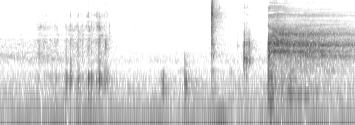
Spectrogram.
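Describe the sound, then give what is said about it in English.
A few soft wet clicks and smacks, then a long, loud, hissing slurp of a piping hot cup of French roast coffee that trails off slowly, with no talking. “I just hear somebody enjoying a libation.”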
